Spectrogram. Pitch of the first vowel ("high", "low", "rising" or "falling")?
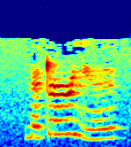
rising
